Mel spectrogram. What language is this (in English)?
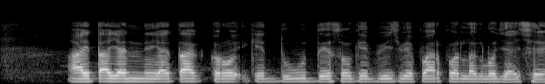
Maithili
